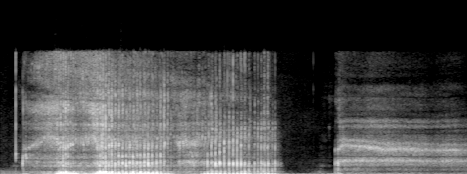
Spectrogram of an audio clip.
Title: A Cartoon Dog Sleeping and Snoring to "Rock-a-Bye Baby"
